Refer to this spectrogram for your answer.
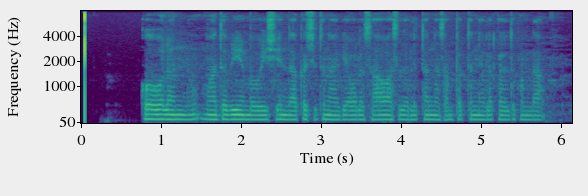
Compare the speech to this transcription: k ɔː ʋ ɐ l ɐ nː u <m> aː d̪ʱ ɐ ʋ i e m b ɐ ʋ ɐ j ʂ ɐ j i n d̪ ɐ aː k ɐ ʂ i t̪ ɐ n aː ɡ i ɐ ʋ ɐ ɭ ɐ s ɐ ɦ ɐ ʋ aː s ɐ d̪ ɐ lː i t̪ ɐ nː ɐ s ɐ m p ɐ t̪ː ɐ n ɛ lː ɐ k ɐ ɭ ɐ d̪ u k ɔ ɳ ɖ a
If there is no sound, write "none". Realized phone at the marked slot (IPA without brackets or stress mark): m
